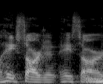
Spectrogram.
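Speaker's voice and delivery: ordinary delivery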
